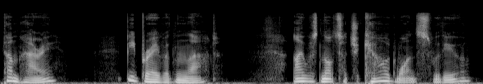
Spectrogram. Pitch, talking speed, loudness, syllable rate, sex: 120 Hz, 185 wpm, -19 LUFS, 5.4 syllables/s, male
